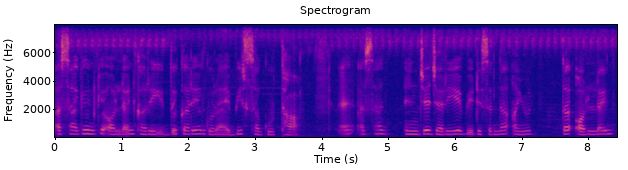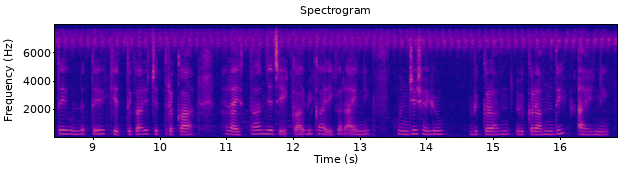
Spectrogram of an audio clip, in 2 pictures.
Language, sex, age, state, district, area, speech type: Sindhi, female, 18-30, Rajasthan, Ajmer, urban, spontaneous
